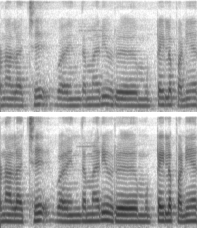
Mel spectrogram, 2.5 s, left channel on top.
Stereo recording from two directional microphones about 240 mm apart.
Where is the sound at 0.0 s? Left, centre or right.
Right.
